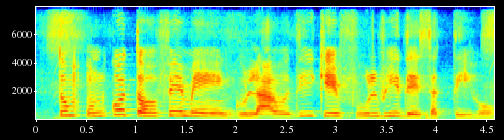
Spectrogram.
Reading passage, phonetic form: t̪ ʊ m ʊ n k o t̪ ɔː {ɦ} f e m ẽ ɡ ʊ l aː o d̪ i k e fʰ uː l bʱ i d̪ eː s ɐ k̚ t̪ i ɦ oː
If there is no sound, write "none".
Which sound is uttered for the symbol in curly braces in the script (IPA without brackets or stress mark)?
ɦ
